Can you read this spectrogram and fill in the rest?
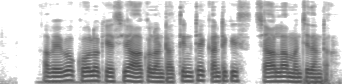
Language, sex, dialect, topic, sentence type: Telugu, male, Southern, agriculture, statement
